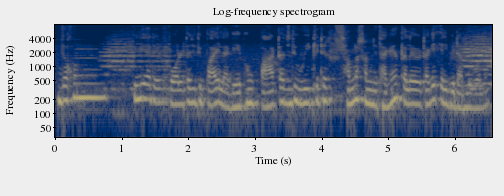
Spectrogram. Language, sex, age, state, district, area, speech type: Bengali, male, 18-30, West Bengal, Murshidabad, urban, spontaneous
